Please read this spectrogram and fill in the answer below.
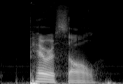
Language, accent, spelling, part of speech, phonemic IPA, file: English, US, parasol, noun / verb, /ˈpɛɹəˌsɑl/, En-us-parasol.ogg
- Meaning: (noun) 1. A small light umbrella used as protection from the sun 2. A miniature paper umbrella used as a decoration in tropical-themed cocktails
